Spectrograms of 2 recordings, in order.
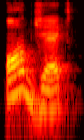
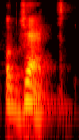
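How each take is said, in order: First: OBject, first syllable stressed; careful demo of OBject. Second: ObJECT, second syllable stressed; careful demo of obJECT. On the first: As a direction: hit the OB in "object". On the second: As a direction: hit the JECT in "object". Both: Shown as a demonstration. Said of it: "It depends on the sound".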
